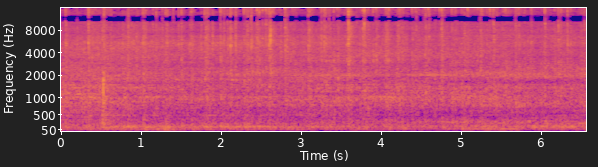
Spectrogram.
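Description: Roco model of an ÖBB 1670 electric locomotive running along the track with a train of beer wagons: a steady low hum of motor and rolling wheels, with scattered light clicks and one sharper click about half a second in.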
